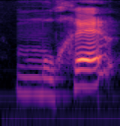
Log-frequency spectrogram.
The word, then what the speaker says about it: mujer: The pronunciation in Spanish, the pronunciation of G with an I is ge. And mujer, the J and the I is the same sound, it's the same.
